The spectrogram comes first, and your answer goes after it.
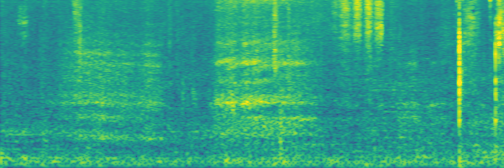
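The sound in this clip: Steady scratchy strokes of writing on a board during a spoken maths explanation, a continuous dry rasp with brief pauses and one sharp tick near the end.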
